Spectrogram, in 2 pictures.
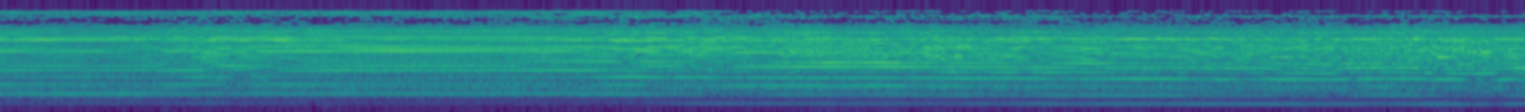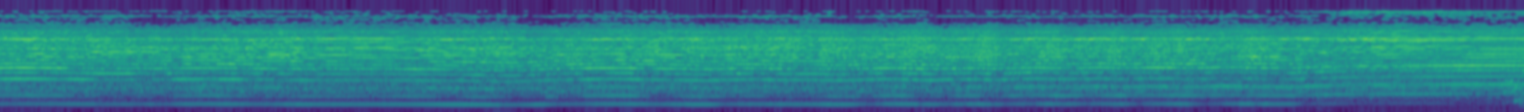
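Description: Oscillating cast saw running with a steady whine as it cuts through a leg cast, its pitch sagging slightly now and then under load; it cuts off right at the end.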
